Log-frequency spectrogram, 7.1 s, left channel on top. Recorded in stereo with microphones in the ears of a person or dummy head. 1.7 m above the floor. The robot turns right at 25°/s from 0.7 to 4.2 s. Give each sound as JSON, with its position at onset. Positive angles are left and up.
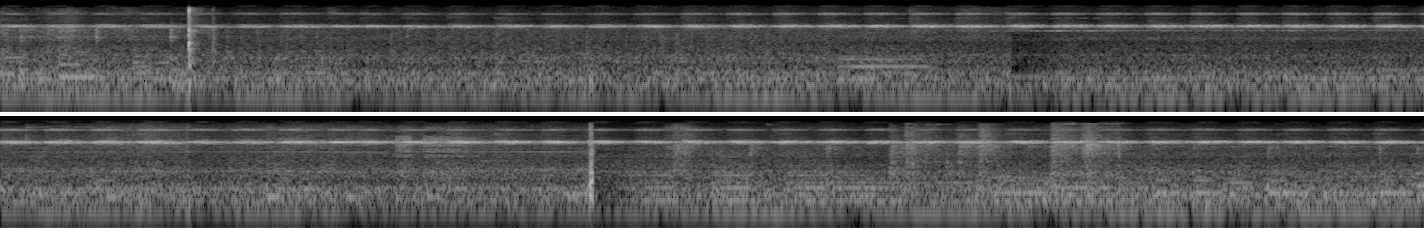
{"t": 0.0, "sound": "an insect", "azimuth_deg": -70, "distance_m": 2.0}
